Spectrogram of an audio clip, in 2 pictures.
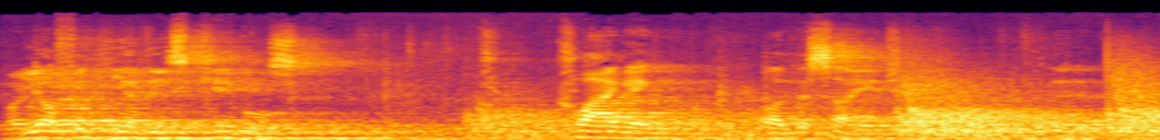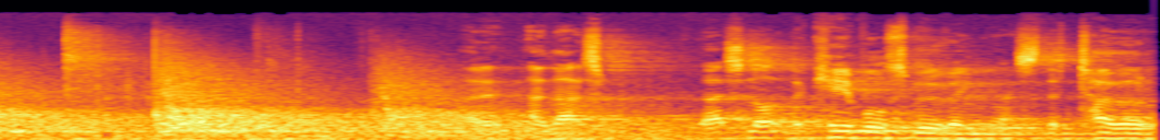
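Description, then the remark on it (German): Cables bang and thud irregularly against the inside walls of a tall, hollow wind turbine tower that moves in strong wind, a run of loud knocks repeating every second or so, with muffled talk underneath. “sondern auch der Turm selbst ist in Bewegung, sodass die Kabel von innen an die Wände knallen.”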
